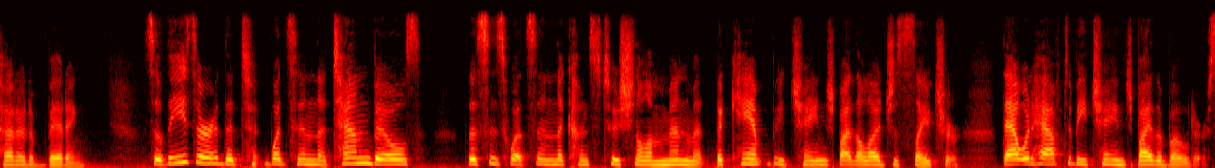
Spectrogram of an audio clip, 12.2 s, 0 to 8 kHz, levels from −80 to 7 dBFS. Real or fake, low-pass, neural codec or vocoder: fake; 7.2 kHz; codec, 16 kHz, 0.5 kbps, X-Codec, WavLM features, trained on Multilingual LibriSpeech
